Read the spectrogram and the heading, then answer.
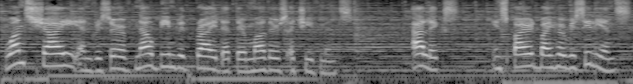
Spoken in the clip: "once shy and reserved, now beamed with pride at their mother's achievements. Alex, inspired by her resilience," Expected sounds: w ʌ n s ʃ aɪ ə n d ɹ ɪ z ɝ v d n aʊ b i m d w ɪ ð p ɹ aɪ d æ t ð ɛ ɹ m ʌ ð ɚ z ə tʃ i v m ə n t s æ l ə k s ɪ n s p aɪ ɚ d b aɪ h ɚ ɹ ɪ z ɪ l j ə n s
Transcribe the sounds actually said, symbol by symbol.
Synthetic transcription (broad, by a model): w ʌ n s ʃ aɪ ə n d ɹ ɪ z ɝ v d n aʊ b i m d w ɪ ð p ɹ aɪ d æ t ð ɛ ɹ m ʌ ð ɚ s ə tʃ i v m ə n t s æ l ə k s ɪ n s p aɪ ɚ d b aɪ h ɚ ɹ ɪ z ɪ l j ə n s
